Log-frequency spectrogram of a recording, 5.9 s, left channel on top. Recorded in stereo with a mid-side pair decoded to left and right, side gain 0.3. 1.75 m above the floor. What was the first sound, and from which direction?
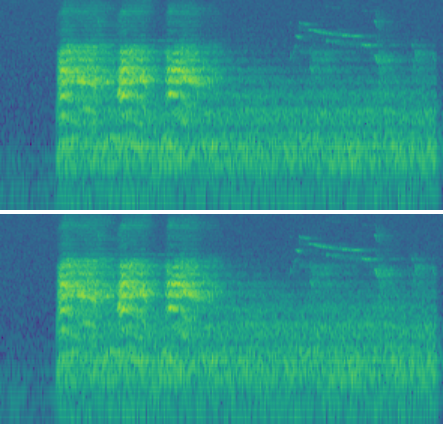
A bird, 10° right.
